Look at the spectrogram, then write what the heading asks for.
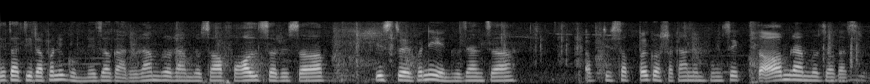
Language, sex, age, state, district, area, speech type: Nepali, female, 45-60, West Bengal, Kalimpong, rural, spontaneous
